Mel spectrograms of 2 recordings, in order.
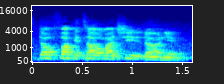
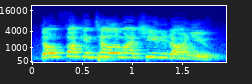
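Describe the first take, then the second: First: Said in the usual way. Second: Loud, high hissed plea, pitched up; wife's frantic plea. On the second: Retold or imitated. Wife pleading with husband mid-call, loud frantic plea. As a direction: yell it in a panic, half under breath. Wife begging him not to tell dad.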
